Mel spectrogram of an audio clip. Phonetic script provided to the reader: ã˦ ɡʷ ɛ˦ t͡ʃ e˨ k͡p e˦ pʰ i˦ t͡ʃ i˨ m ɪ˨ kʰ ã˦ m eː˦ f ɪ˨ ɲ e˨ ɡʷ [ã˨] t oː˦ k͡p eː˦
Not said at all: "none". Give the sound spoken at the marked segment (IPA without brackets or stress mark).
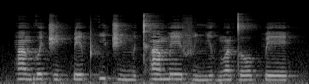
ã˦˨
